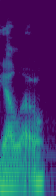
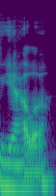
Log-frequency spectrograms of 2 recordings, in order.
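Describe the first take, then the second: First: The word ends with an oh sound. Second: The word ends with an uh sound. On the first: "instead of yellow" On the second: "he says yalla instead of yellow"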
